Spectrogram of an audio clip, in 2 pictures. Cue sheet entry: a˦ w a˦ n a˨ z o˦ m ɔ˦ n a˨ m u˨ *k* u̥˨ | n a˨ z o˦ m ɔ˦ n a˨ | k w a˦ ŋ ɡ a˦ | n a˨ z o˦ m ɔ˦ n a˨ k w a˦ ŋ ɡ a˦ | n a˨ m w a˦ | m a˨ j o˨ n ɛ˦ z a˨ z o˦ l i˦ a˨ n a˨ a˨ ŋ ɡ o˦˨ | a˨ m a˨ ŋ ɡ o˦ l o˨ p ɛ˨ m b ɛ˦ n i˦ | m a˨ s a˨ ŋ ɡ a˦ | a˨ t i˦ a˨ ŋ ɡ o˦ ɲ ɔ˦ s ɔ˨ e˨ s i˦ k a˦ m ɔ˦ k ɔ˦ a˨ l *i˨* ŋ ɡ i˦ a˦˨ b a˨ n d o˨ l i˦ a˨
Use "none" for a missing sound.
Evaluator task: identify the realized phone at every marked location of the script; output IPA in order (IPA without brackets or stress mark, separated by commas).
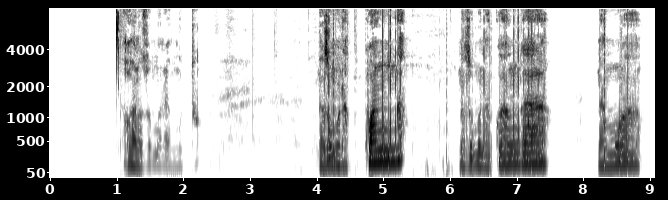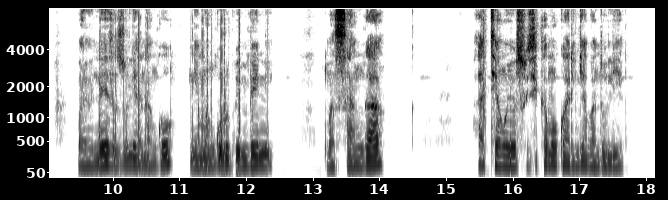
t, i˨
